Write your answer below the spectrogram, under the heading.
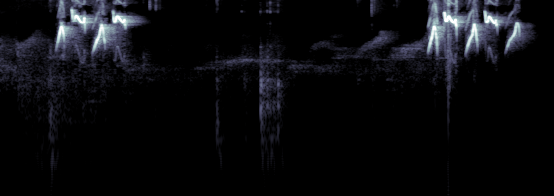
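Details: Rolling song of a Java sparrow (gelatik wingko) recorded for tutoring: a run of four high, bright chip notes, a few soft knocks, then a second faster series of five sharp chips.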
